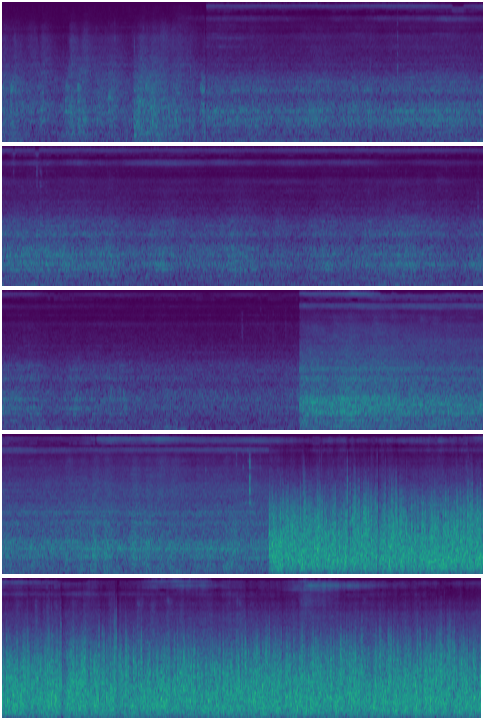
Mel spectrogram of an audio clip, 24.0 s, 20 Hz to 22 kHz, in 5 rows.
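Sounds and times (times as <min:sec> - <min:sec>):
wheels clattering on rails: 0:00.0 - 0:02.1, 0:12.6 - 0:24.0
moving train running noise: 0:00.0 - 0:24.0.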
